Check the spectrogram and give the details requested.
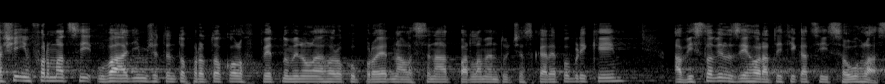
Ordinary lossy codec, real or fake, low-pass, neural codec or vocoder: AAC, 96 kbps; real; 7.2 kHz; none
